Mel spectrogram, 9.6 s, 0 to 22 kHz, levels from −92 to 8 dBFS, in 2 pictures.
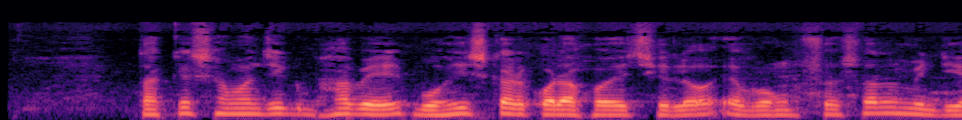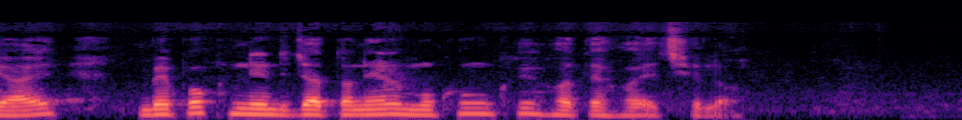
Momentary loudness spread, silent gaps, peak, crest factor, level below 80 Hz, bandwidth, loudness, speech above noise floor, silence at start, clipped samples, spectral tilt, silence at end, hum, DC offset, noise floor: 12 LU; none; -4 dBFS; 20 dB; -60 dBFS; 11.5 kHz; -22 LUFS; 41 dB; 0.7 s; under 0.1%; -6.5 dB/octave; 1.15 s; none; under 0.1%; -63 dBFS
